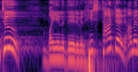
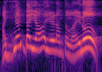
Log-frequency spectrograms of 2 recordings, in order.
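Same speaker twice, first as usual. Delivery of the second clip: ordinary talk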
